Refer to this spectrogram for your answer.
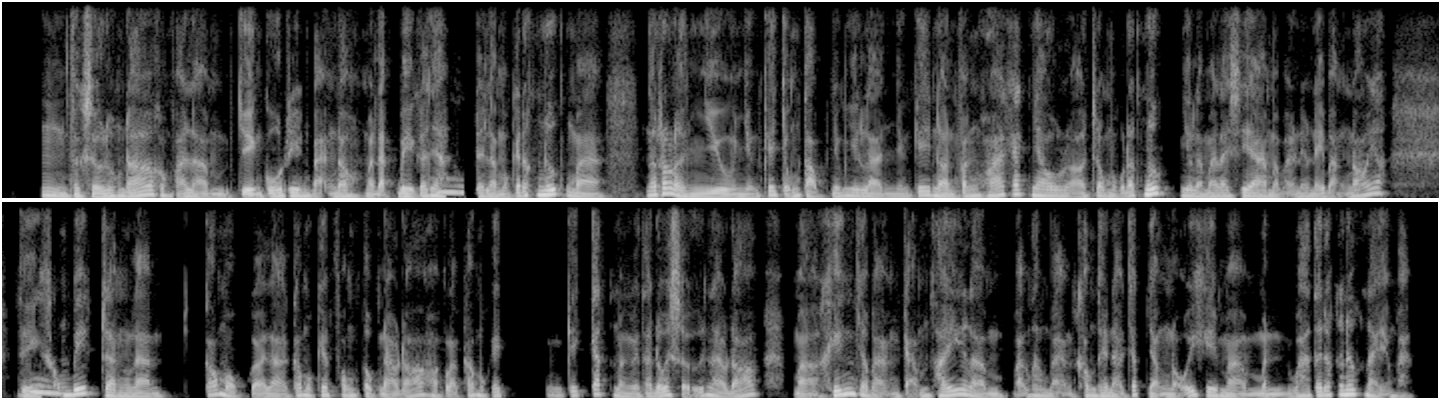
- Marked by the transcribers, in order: tapping
- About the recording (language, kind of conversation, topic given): Vietnamese, advice, Bạn đã trải nghiệm sốc văn hóa, bối rối về phong tục và cách giao tiếp mới như thế nào?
